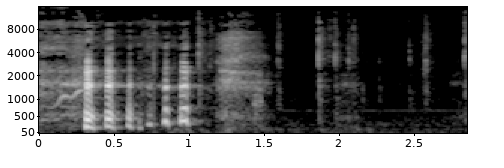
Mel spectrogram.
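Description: Typing on a computer keyboard: a quick, uneven run of crisp keystroke clicks, followed by a short burst of noise and then a few faint scattered taps, with no voices.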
